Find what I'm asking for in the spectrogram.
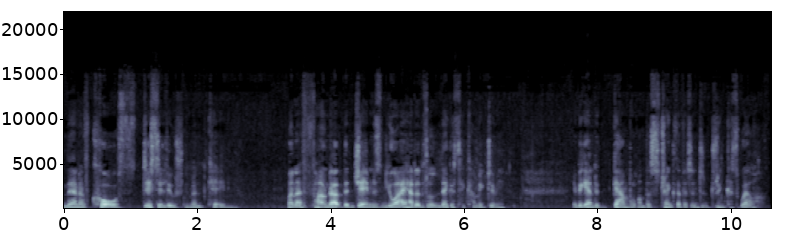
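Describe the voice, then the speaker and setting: An actress playing a gentle, independent middle-aged British woman in a period radio drama, speaking earnestly and tenderly with careful articulation. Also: deep voice, normal speed, slight background noise, lightly acted. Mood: wistful, regretful. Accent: British English.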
